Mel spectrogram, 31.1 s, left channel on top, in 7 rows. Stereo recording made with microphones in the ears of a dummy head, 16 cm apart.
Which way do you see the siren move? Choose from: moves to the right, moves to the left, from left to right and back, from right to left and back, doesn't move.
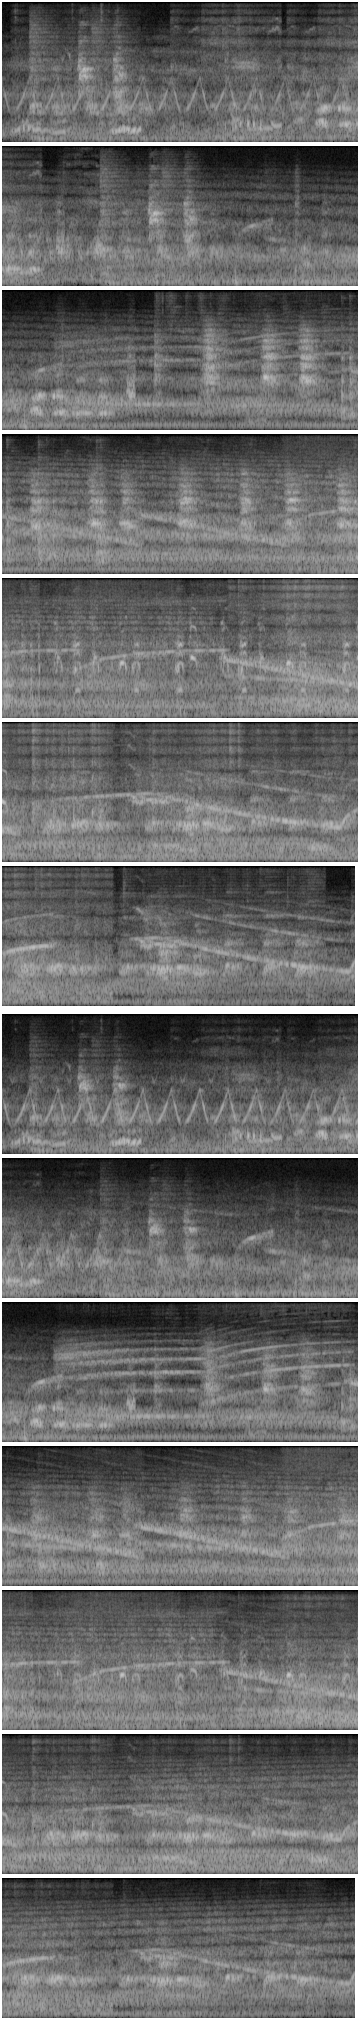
moves to the left.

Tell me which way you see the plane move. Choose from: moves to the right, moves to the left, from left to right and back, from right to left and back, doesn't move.
moves to the right.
